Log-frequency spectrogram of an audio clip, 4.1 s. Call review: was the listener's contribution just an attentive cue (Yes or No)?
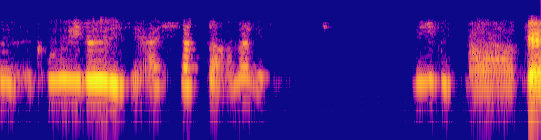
No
